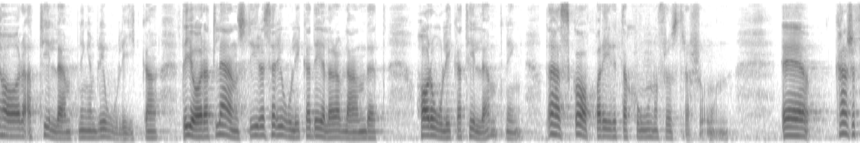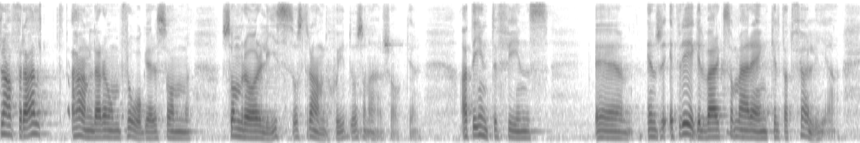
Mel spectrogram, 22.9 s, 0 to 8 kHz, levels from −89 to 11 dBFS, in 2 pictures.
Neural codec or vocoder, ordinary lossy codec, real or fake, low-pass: none; none; real; 7.2 kHz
